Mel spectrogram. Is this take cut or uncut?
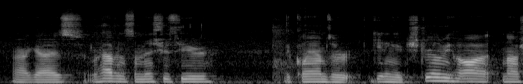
cut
